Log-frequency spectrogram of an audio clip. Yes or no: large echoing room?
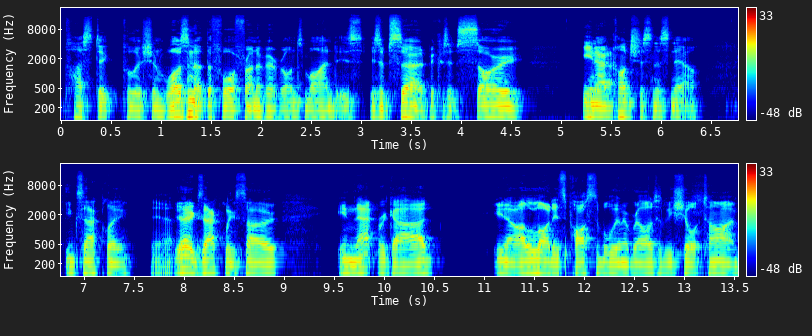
no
